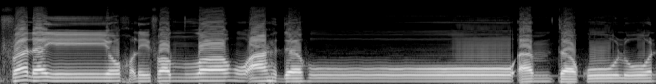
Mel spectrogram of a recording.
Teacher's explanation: Silah thawilah yang panjang di sini berapa harakat kita memanjangkannya yaitu kita panjangkan sepanjang empat harakat sebagaimana Mad Jaiz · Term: Mad Silah thawilah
